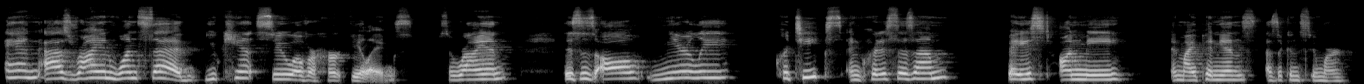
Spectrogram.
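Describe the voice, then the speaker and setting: A woman's voice: fairly high pitch, slow pace. A woman giving opinionated commentary, exasperated and sarcastic. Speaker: commentary vlogger.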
